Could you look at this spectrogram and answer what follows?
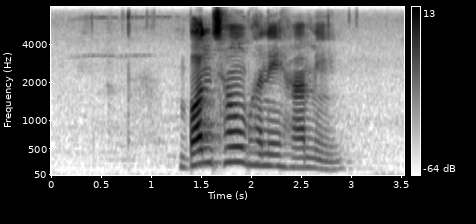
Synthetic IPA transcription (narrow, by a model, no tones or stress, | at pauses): bʌnt͡sʰʌw̃bʱʌneɦami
